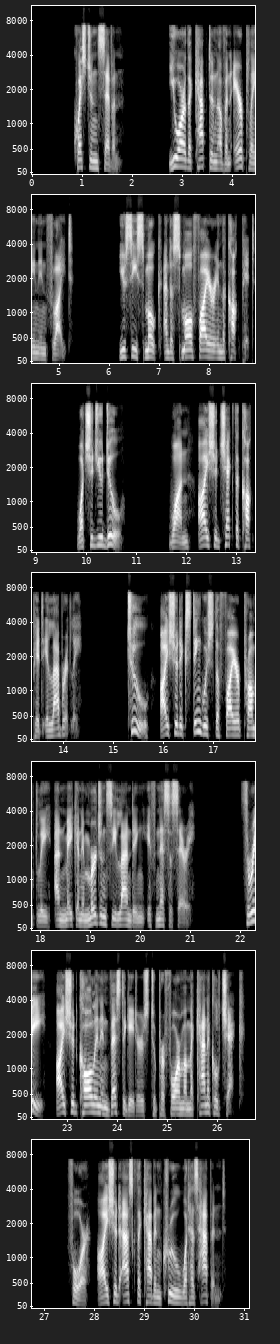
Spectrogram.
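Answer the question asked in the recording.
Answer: 2: I should extinguish the fire promptly and make an emergency landing if necessary.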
